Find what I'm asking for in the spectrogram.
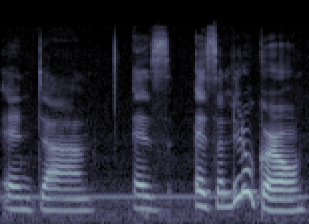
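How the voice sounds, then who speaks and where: Her voice fairly low and slow, with a faint hiss or hum in the audio, a middle-aged Kenyan-accented woman recounts her life as an interview guest. She tells it sincerely, with many "uh"s along the way.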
